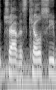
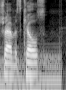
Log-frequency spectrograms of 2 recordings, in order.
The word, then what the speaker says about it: Travis Kelce: A lot of people say Travis Kelce, but technically it's pronounced Travis Kelce.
